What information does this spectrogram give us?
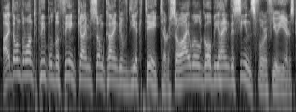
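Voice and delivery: mock Russian statesman; Putin in Russian accent. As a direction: explain in a comic Russian accent. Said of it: "you can do a Russian accent".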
